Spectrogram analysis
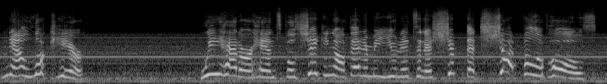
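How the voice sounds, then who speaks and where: A woman playing a brisk, exasperated squad officer in a video game, urgent and commanding. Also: very high voice, lively intonation, background noise. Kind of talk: video game cutscene acting.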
